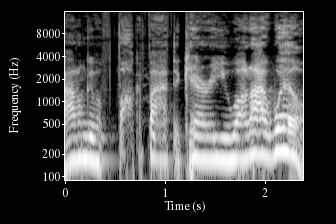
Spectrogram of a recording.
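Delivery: put-on fired-up coach yell, mild, high-pitched. Retelling what the high school football coach screamed: imitating coach screaming. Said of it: "The coach was screaming at us".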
